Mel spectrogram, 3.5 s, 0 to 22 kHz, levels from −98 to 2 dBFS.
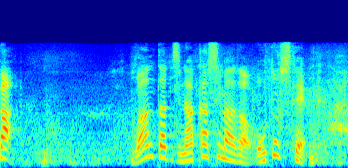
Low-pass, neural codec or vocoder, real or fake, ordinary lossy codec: none; codec, 16 kHz, 2 kbps, X-Codec, WavLM features, trained on Multilingual LibriSpeech; fake; none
